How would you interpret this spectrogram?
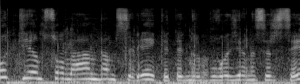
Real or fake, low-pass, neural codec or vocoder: fake; 14.4 kHz; vocoder, 44.1 kHz, 128 mel bands, Pupu-Vocoder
